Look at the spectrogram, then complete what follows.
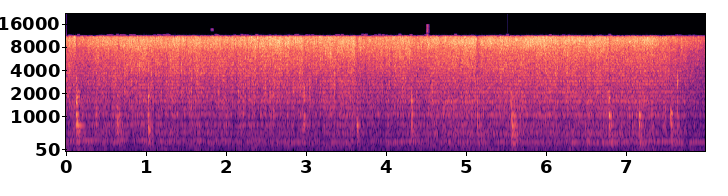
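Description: Chopped spring onion sizzling steadily in hot oil in a metal pan, with occasional short scrapes and taps of a wooden spoon stirring it.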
